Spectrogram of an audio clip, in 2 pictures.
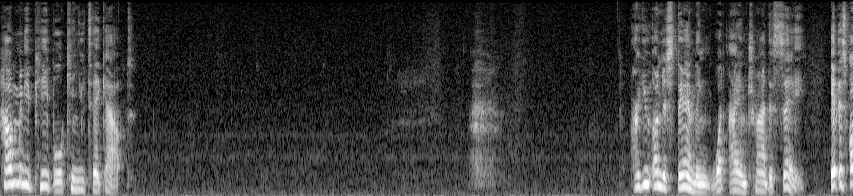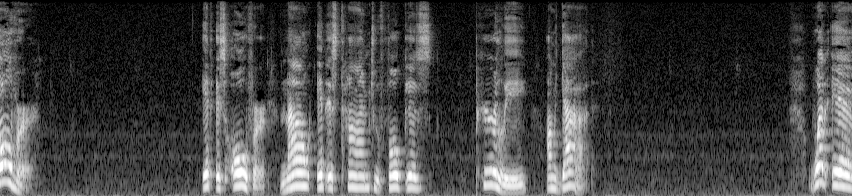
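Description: A man talks calmly and close by, in short bursts with pauses.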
